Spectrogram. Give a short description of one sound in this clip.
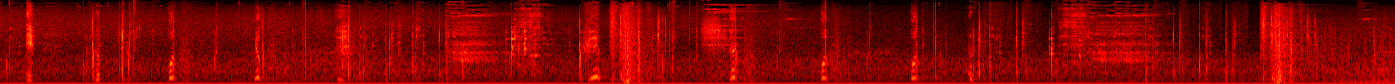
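A game character's hands and feet scrape and knock on rock while climbing.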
